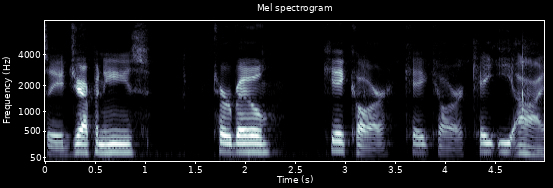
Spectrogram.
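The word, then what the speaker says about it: kei: It's a Japanese turbo K-car, K-E-I. A lot of people pronounce it wrong, saying key. But it's K, it's a K car, K-E-I.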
